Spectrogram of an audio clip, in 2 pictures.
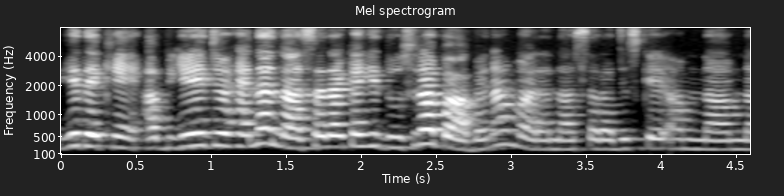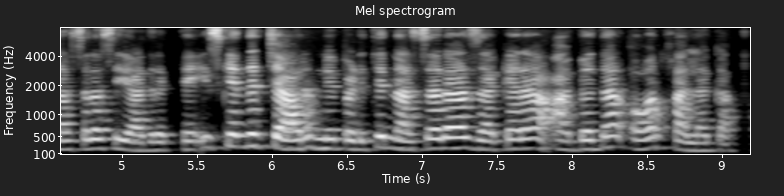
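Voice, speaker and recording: A woman's voice: a little high, normal speed, few pauses. A woman teaching Quranic Arabic grammar in an online class, patient and step by step, reciting verb tables. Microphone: video call.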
